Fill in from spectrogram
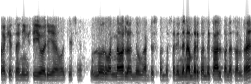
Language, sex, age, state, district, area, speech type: Tamil, male, 18-30, Tamil Nadu, Viluppuram, urban, conversation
